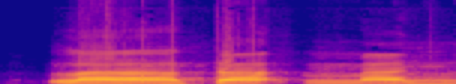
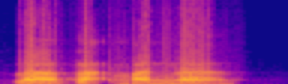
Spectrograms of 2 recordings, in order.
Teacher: Di tengah tengah dengung bibir harus mencucu sebagai isyarat dhammah. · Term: ismam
